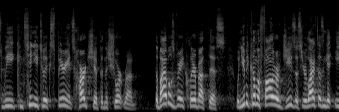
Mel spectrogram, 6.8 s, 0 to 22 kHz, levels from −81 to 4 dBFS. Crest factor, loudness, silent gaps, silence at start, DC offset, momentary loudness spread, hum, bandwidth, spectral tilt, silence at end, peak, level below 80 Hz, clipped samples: 18 dB; -28 LUFS; none; 0 s; under 0.1%; 10 LU; none; 16 kHz; -4.5 dB/octave; 0 s; -10 dBFS; -82 dBFS; under 0.1%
